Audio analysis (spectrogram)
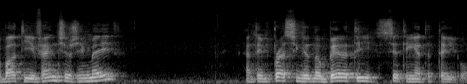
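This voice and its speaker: A man talks at a fairly quick pace with a Dutch accent. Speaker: history channel host. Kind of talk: scripted narration.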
